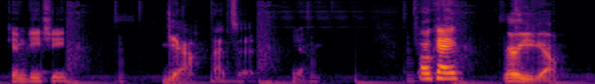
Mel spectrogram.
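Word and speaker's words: Nkemdiche: tackle robert i don't even know how to pronounce his name kim deichi yeah that's it yeah okay there you go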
